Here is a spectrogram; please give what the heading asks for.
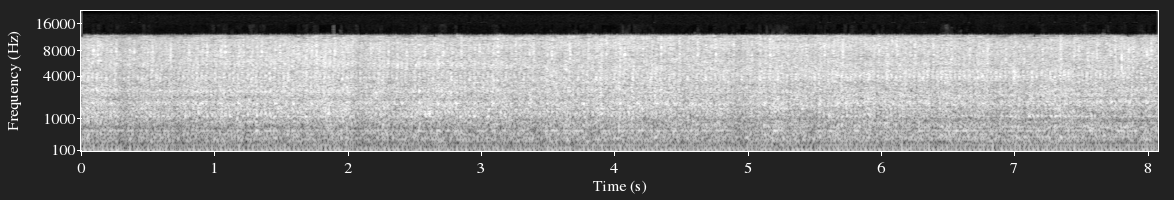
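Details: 2010 Fiat Palio 1.4 8V Fire, brought in for a tec-tec tapping engine noise, idling warm with new coolant: smooth, steady idle with an even hum and no ticking or tapping heard; engine runs clean.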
